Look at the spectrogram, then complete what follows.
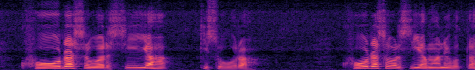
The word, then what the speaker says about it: वर्षीय: और जब यही अक्षर बीच में आ जाता है, यही वर्ण बीच में आ जाता है, तो ये सा का उच्चारण देता है। वर्षीय, जैसे विषय पढ़ते हैं, विशेष पढ़ते हैं, तो अगर प्रारंभ में न हो करके अन्यत्र किसी स्थान पे होता है तो उसे सा पढ़ा जाता है, और प्रारंभ में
